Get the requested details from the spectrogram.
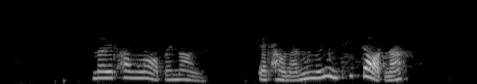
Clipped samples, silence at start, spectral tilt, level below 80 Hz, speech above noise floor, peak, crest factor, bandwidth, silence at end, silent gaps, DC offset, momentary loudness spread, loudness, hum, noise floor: under 0.1%; 0.95 s; -10 dB/octave; -78 dBFS; 49 dB; -8 dBFS; 22 dB; 4.4 kHz; 0.7 s; none; under 0.1%; 13 LU; -27 LUFS; none; -76 dBFS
